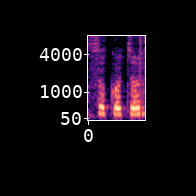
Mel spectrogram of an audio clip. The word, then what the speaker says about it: Sokoto: In fact, there was this slang that what is there in Sokoto is there in Shokoto. Sokoto is the farthest point northwest of Nigeria. Shokoto. Written the same way, but pronounced S-O-K-O-T-O.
